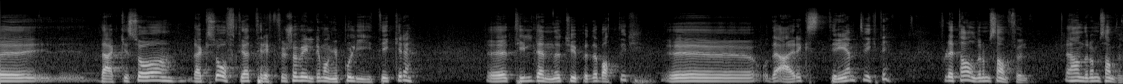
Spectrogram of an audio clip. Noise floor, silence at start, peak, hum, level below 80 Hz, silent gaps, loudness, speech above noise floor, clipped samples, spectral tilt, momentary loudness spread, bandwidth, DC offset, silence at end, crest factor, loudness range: -49 dBFS; 0 s; -6 dBFS; none; -62 dBFS; none; -24 LUFS; 26 dB; under 0.1%; -6 dB/octave; 14 LU; 15 kHz; under 0.1%; 0 s; 18 dB; 3 LU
